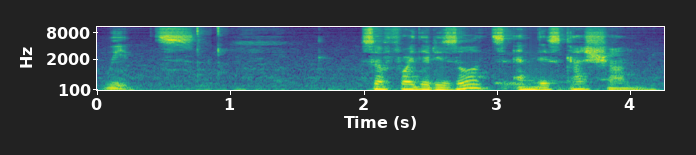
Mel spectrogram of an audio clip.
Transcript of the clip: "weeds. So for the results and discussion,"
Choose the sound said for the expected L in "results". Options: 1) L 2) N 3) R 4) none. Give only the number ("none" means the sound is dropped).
1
